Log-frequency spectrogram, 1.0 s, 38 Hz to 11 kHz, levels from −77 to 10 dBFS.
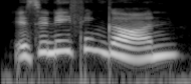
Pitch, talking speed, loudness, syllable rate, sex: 285 Hz, 190 wpm, -14 LUFS, 6.0 syllables/s, female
